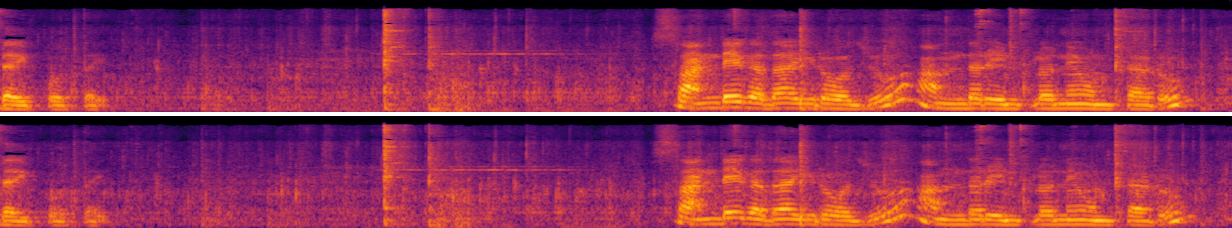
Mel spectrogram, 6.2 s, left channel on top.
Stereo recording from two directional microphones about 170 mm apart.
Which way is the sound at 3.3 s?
35° left (ahead or behind).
